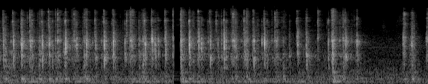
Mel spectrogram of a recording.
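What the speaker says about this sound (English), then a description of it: "it is the HyperX Alloy FPS Pro 10 keyless mechanical gaming keyboard" Rapid, continuous clacking of a HyperX Alloy FPS Pro tenkeyless mechanical gaming keyboard with loud keys, close and dense, with a brief pause midway and a slight thinning near the end.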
